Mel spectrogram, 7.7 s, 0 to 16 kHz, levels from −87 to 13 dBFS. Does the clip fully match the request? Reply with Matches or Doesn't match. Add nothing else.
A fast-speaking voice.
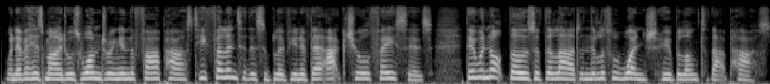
Matches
